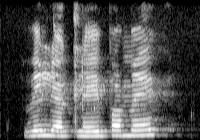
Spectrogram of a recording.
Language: Icelandic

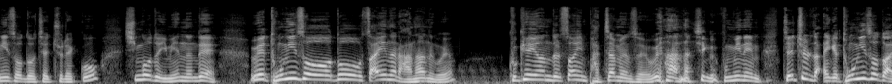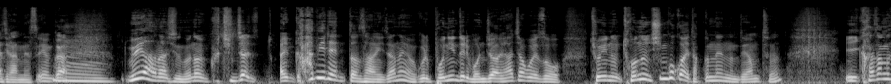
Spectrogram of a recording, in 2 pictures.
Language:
Korean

